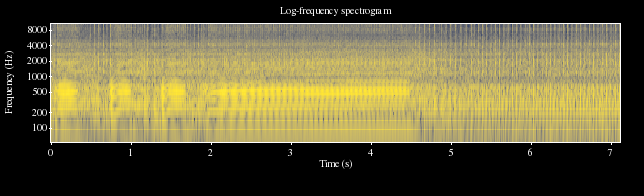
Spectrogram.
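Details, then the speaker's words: Echo PB 200 two-stroke leaf blower found at roadside, first run after WD-40: blips then steady high buzz a touch short of full revs; owner suspects dirty air filter, primer bulb and fuel line worn. "it sounds like maybe it could rev a little bit higher maybe that air filter is dirty"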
